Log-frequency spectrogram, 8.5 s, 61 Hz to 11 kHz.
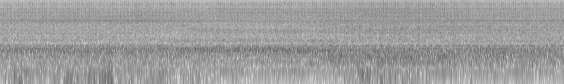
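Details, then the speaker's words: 2014 BMW 640i Gran Coupe, twin turbo, at a salvage auction. Soft, even, very quiet idle hum with no ticks, knocks or misses: a normal, healthy idle. "Okay. Engine sounds quiet. Very, very quiet."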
